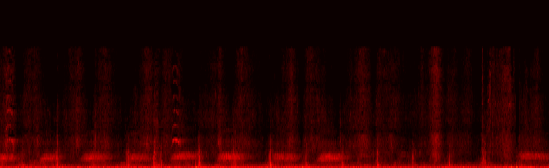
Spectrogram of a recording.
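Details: Crows calling beside a mountain deck road on Bongnaesan's north side in Yeongdo, apparently displeased by people entering their territory; a long run of roughly ten hoarse caws at uneven intervals, with footsteps clicking and low background rumble.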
